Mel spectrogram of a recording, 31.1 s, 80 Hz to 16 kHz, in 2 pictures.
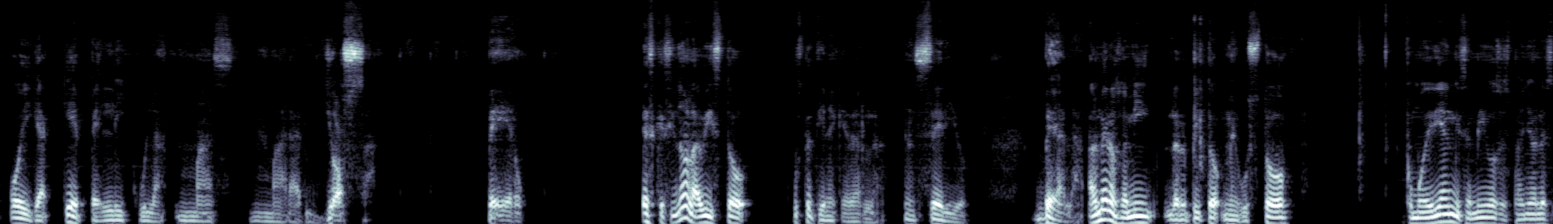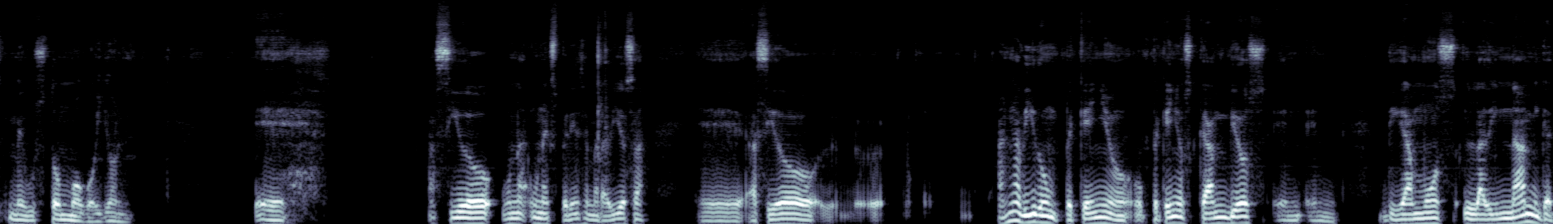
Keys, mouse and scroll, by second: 0.5 shift+middle click, 1.3-6.3 drag, 6.4-7.0 middle drag, 7.4 middle click, 12.5 s, 13.3 click, 14.1-15.2 shift+drag, 15.6-19.1 drag, 19.7 click, 20.5 click, 22.0 f, 22.3 click, 22.7-28.6 drag, 28.8-31.0 drag.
